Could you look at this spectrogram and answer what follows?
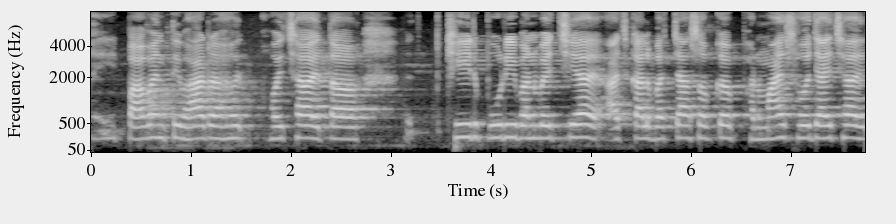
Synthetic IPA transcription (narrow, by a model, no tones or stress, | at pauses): ipaβənt̪ibʱaɾəɦɦojt͡ʃʰət̪ɔ | kʰiɾpuɾibənbɛt͡ʃʰijɛa̰d͡ʒkalbətːʃasəb̚ʱkepʰəɾmajsɦod͡ʒajt͡ʃʰə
